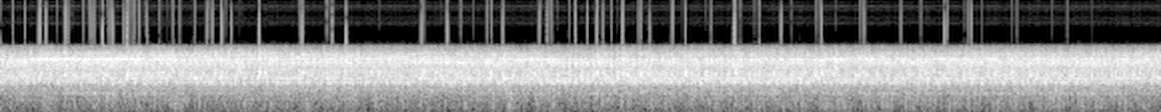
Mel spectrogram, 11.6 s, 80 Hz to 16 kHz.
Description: rough idle ka24de nissan 240sx silvia coupe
